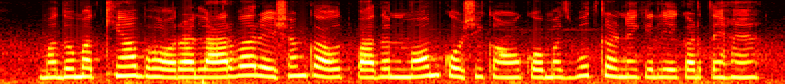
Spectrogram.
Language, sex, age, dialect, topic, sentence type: Hindi, female, 25-30, Hindustani Malvi Khadi Boli, agriculture, statement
